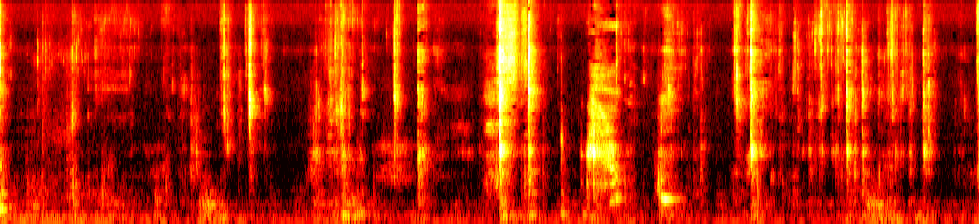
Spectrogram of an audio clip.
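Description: Close-up eating sounds: people chewing rice and stew, with scattered short clicks of a spoon and fork against the plates. The loudest click comes about five seconds in.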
